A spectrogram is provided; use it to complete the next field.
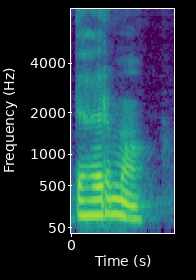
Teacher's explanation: we pronounce as dha plus half ra plus ma, dharma. र के रेफ वाले रूप में र स्वर रहित होता है।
